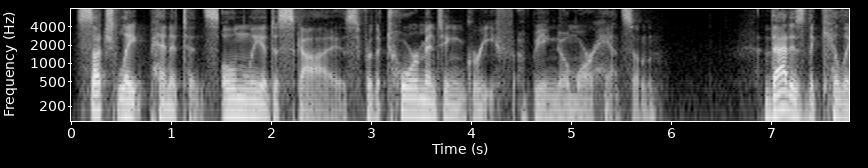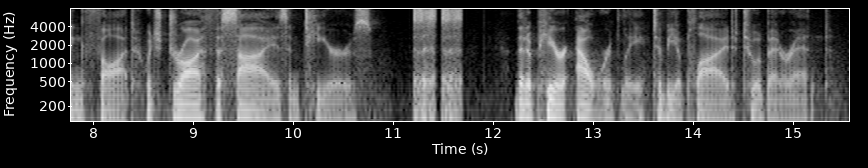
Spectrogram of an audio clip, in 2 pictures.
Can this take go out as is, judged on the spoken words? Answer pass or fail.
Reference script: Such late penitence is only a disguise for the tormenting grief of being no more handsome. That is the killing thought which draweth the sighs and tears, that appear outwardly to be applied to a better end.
fail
